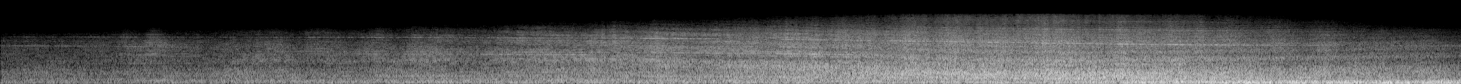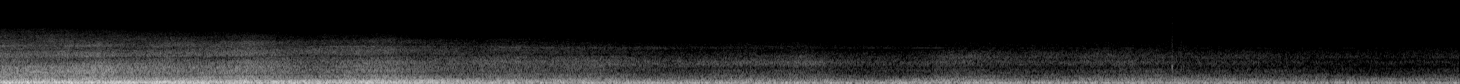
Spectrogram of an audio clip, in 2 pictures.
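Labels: An airplane is approaching. 0:00.1 - 0:06.9
An airplane flies close by. 0:06.9 - 0:19.6
An airplane flying away. 0:19.5 - 0:29.2

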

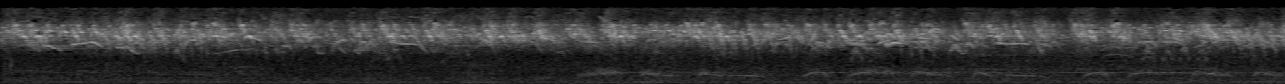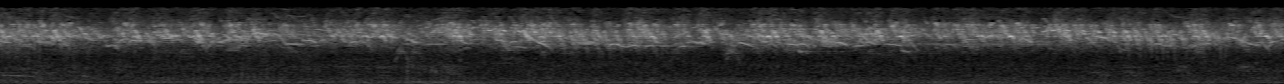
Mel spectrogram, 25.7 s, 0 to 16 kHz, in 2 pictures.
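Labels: A bird chirps loudly and repeatedly at dawn. 0:00.0 - 0:25.7

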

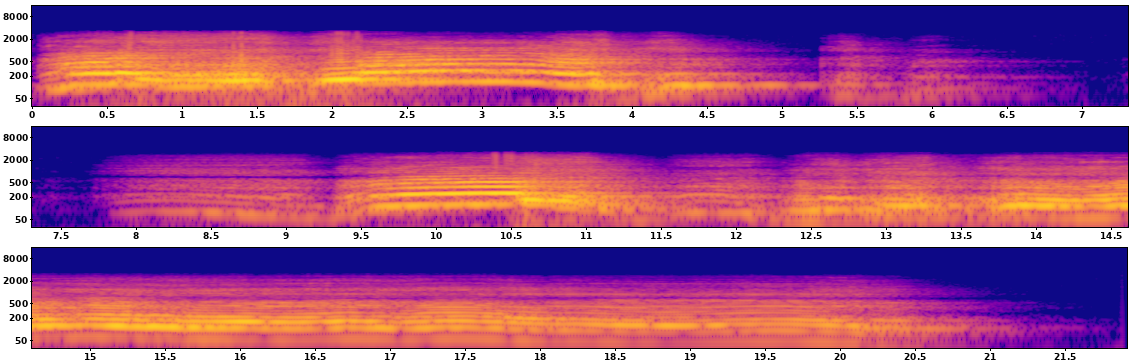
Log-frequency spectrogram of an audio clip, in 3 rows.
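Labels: A creature howls repeatedly in a low register. 0:00.1 - 0:05.2
A creature howls repeatedly in a low register. 0:08.0 - 0:11.7
A creature growls repeatedly with a low pitch. 0:11.8 - 0:20.8

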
